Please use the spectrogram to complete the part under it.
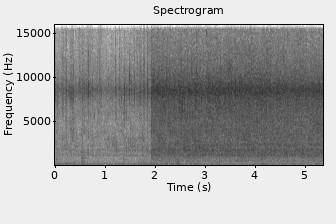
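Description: Garlic hits hot ghee for an Egyptian molokhia tasha, bursting into a loud, steady sizzle after a quieter opening, frying continuously without any talking.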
